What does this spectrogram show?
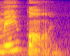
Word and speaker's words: Mabon: माबॉन (उच्चारण मई-बोन), जिसका नाम 1974 में रखा गया था।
